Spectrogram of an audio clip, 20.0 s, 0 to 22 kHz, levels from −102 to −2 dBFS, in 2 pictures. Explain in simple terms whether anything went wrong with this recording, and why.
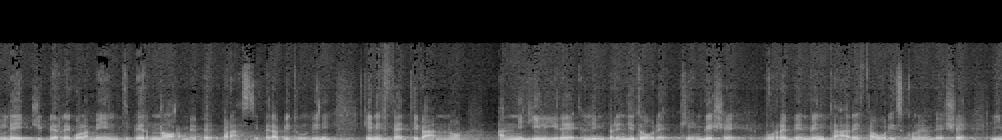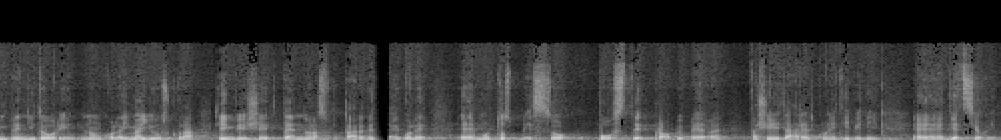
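Two things go wrong. At 13.75 to 13.91 s there is a burst of packet loss. About 140 ms of audio never arrived, so the player stretched out the last sound as a fading buzz or hiss, with a brief silence, then jumped ahead. Unlike an ordinary dropout, it doesn't go fully quiet at once.

From 16.92 to 18.73 s everything plays about 6% faster and roughly a semitone higher, then snaps back. This is likely a drift correction step, where clock-matching software briefly changed the playback rate. Unlike a steady speed error, it starts and ends abruptly.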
